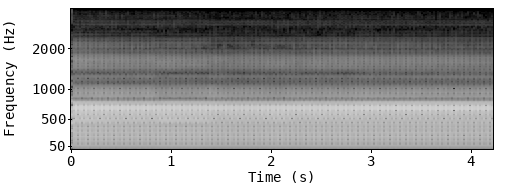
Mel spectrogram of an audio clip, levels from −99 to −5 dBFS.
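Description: Nothing in this bit of music stands out as a technical fault, so there's no problem to place on the timeline.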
